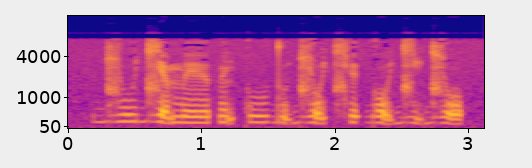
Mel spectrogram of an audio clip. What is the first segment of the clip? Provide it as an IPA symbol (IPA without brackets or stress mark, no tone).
d͡ʑ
